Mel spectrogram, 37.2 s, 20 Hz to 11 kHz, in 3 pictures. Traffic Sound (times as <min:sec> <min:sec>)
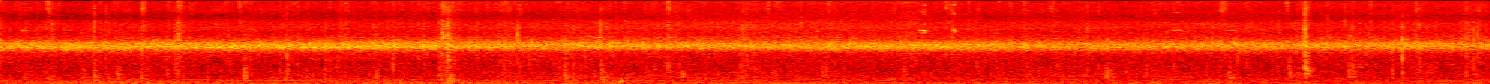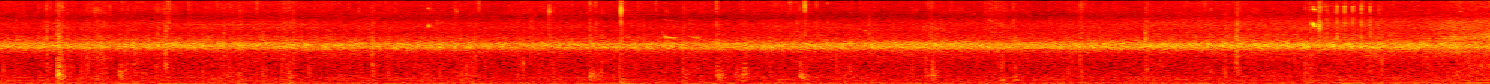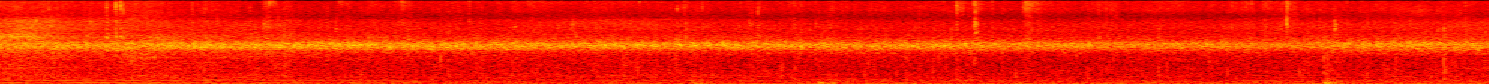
0:21.4 0:37.2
